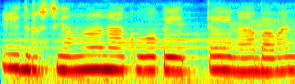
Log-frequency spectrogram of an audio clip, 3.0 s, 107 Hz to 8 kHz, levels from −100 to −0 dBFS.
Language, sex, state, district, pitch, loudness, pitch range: Telugu, female, Andhra Pradesh, Krishna, 225 Hz, -12 LUFS, 215-230 Hz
